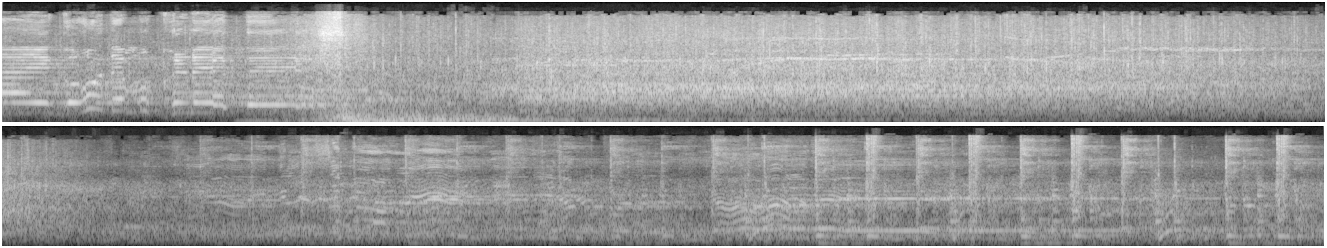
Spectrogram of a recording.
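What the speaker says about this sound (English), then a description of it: "Ladies and gentlemen, a round of applause for the mass millennial dancers." Audience applause for dancers at a business anniversary and awards gala, strong clapping mixed with music and a thud early on, easing midway and then resuming as lighter scattered claps.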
